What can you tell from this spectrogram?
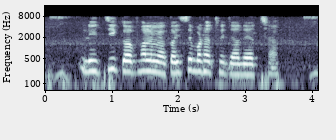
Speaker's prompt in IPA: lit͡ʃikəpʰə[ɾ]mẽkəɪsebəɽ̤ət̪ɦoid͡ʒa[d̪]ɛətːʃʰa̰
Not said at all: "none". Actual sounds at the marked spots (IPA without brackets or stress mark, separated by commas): l, d̪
